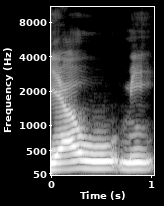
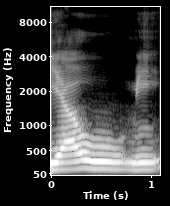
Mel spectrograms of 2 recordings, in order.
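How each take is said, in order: No difference in how they are said.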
